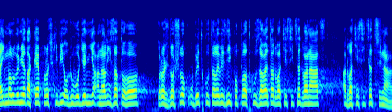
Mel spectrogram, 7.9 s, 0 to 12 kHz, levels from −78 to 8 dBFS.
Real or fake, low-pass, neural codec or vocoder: fake; 7.2 kHz; codec, 16 kHz, 16 kbps, FunCodec, trained on Chinese and English, 50 frames a second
